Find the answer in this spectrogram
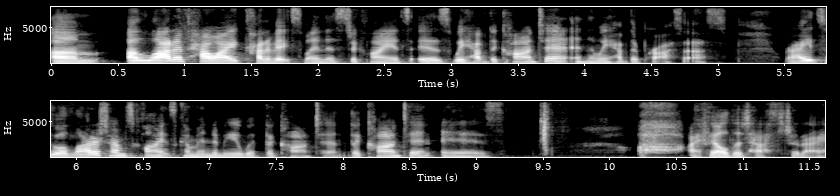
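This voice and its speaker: Talking at a fairly quick pace with a slight Tennessee accent, a woman's loudness swings widely. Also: very clean recording, silent background. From rural Tennessee. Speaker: therapist. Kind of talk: interview.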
